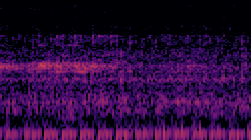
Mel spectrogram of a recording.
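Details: Suzuki Intruder motorcycle, first start after long neglect during restoration, smoke from exhaust: fast, even low-pitched clatter over the idle; something loose or knocking in the engine, cause not identified.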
